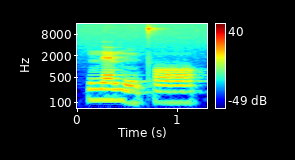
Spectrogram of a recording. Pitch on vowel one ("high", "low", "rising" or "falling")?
high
